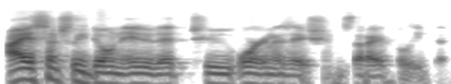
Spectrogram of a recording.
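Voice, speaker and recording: A man hosting a casual interview, speaking in an earnest, hesitant way with halting phrasing. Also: fairly low pitch, muffled recording. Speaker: interview host. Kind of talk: casual one-on-one interview conversation.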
